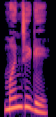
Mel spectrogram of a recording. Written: ಮಂಜಿಗೆ

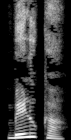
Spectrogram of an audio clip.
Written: ಬೆಳುಕ

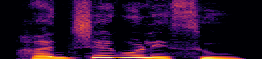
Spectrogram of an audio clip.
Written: ಹಜ್ಜೆಗೊಳಿಸು

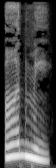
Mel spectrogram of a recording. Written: ಆದಿಮ

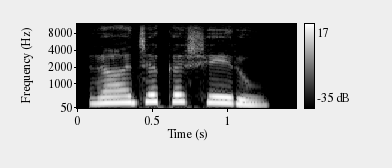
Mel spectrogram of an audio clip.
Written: ರಾಜಕಶೇರು

